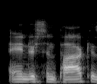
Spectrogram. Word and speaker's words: Anderson .Paak: Anderson .Paak, is that how you say it? – Yeah.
